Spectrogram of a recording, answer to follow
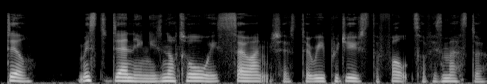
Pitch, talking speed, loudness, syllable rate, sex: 145 Hz, 185 wpm, -21 LUFS, 4.9 syllables/s, female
